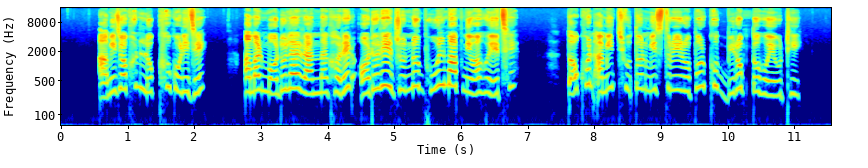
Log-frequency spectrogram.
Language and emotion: Bengali, sad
